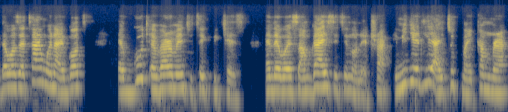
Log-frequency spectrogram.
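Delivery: ordinary talk, nothing marked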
